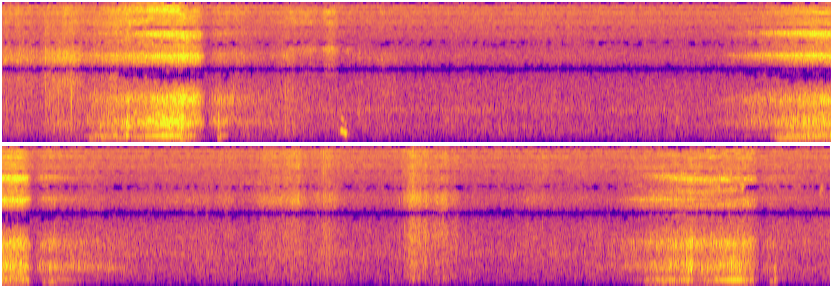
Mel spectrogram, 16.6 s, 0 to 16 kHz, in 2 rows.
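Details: Sleeping dog snoring: soft snores on breaths in, about 9 a minute, over a steady room hum; ordinary snoring.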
